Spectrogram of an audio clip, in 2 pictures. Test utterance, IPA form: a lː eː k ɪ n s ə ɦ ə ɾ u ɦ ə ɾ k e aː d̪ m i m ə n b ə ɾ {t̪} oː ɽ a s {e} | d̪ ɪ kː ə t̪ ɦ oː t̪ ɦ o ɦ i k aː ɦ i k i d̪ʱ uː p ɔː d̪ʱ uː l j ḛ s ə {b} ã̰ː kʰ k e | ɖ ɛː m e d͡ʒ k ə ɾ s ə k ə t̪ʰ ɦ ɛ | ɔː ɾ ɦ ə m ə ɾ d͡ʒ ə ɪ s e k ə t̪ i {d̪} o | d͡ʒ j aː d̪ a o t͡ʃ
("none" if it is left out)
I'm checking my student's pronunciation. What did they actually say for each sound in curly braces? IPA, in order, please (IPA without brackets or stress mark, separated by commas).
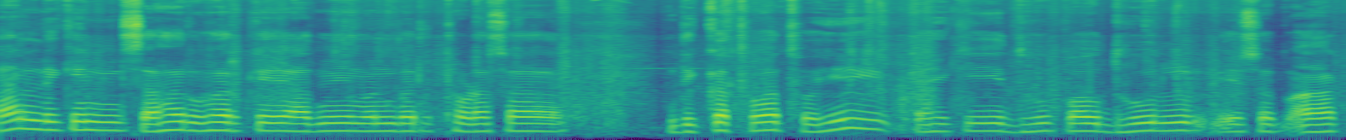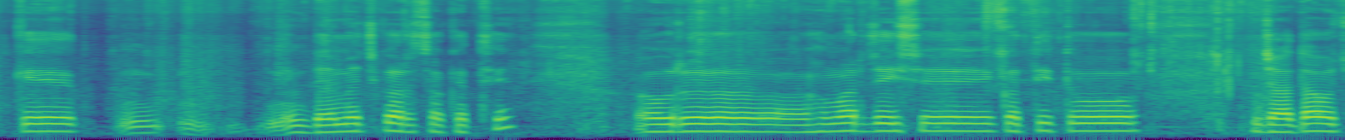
t̪ʰ, a, b, t̪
